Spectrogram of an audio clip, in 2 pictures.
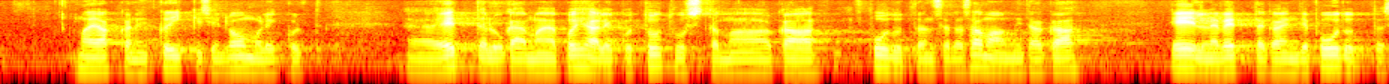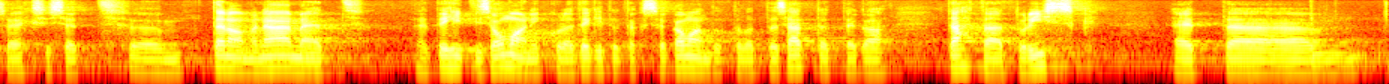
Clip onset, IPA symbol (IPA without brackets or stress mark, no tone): m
